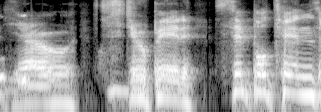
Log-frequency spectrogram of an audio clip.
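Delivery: slow sneering villain. Acted. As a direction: drawl it with contempt. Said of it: "behind you saying".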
